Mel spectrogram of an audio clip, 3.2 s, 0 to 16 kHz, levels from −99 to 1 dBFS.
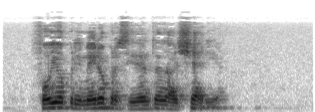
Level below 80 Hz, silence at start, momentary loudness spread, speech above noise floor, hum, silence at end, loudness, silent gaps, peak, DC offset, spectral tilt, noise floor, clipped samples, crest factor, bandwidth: -60 dBFS; 0.4 s; 6 LU; 48 dB; none; 0.95 s; -14 LUFS; none; -2 dBFS; under 0.1%; -6 dB/octave; -62 dBFS; under 0.1%; 14 dB; 7.8 kHz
